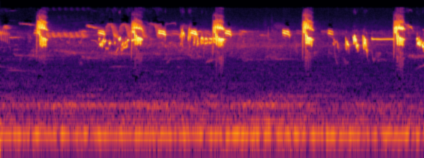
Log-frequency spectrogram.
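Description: Chaffinch singing bright, high notes, with sharp emphatic strokes about every one to one and a half seconds amid quicker twittering; a faint low hum underneath.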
